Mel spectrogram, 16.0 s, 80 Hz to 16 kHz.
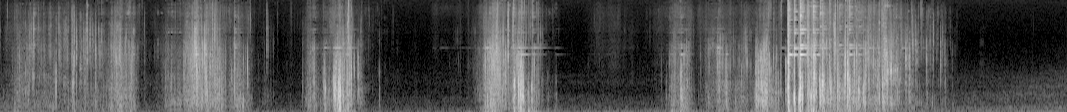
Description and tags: SFX Stone Calcit DeadSea Movement #1-165
glassy stones slightly moving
